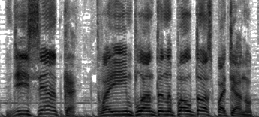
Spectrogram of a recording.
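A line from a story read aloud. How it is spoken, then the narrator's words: Grumbling. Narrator (Russian): заворчал Бабель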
